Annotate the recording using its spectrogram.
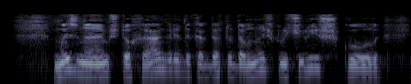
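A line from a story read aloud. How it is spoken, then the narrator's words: Sad admission. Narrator (Russian): печально признавал Гарри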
